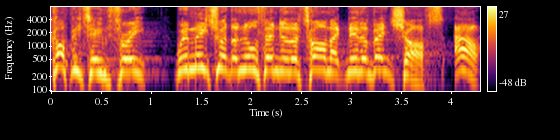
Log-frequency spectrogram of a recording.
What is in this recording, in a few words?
voiceovers, US; english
